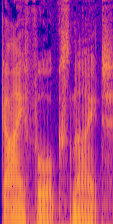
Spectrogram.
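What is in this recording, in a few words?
"guy fawkes night", British English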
